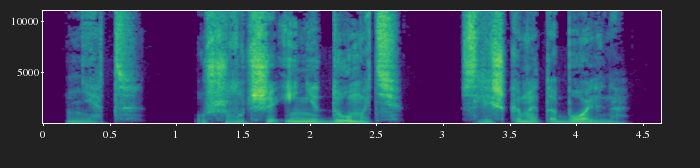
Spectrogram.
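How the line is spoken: Anguished mutter. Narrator (Russian): только пробормотала в смертельной тоске

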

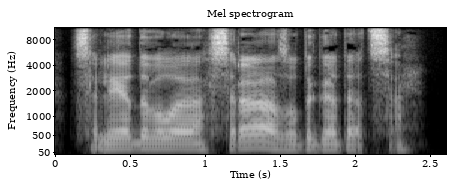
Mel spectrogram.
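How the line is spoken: Knowing snort. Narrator (Russian): хмыкнул Элай

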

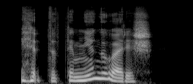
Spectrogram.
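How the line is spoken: Laughing. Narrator (Russian): Рассмеялась я

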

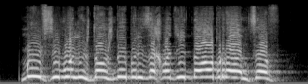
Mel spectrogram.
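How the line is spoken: Sergeant shouting. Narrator (Russian): крикнул сержант

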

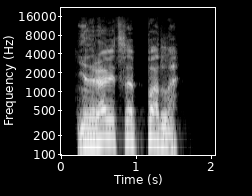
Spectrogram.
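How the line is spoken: Hoarse rasp. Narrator (Russian): прохрипел я

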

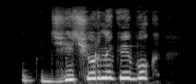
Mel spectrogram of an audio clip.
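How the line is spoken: Frightened question. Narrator (Russian): испуганно озираясь по сторонам, спросила Маша

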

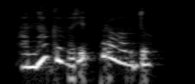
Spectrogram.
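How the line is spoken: Soft confirmation. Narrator (Russian): мягко подтвердила Листвечка

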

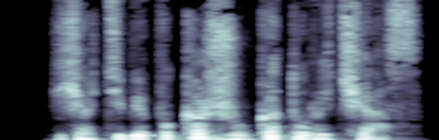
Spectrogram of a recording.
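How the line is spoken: Hateful hiss. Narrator (Russian): шипел Корейка, вкладывавший в свои удары вековую ненависть богача к грабителю

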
